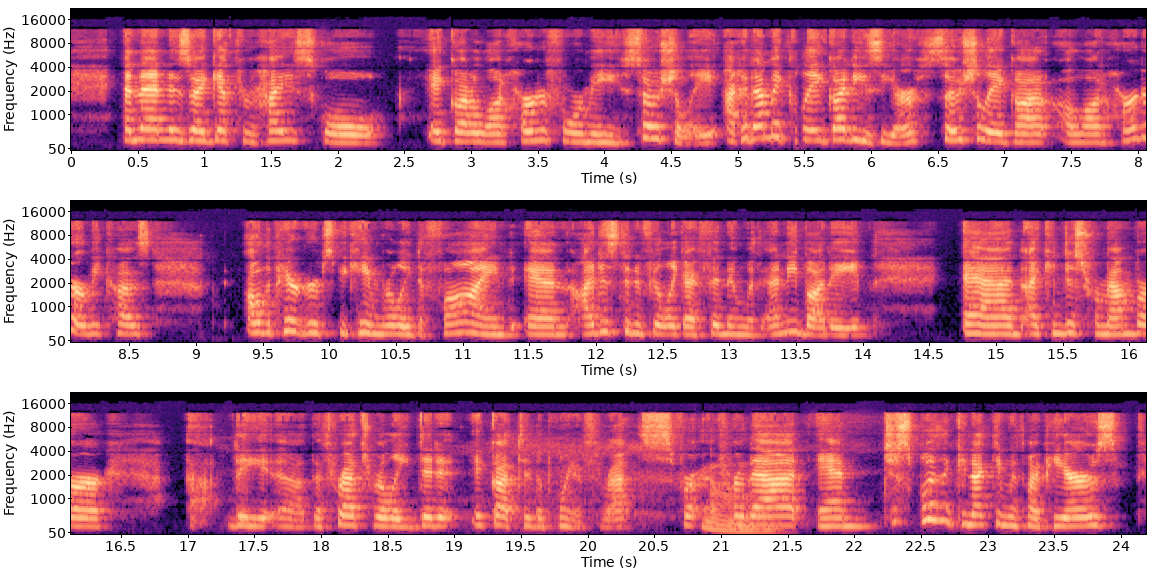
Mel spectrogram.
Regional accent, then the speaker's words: Butler, Pennsylvania, United States; born there; Well, I was born in Butler, Pennsylvania, as you can see in the backdrop behind there.

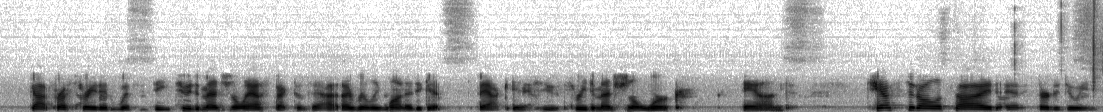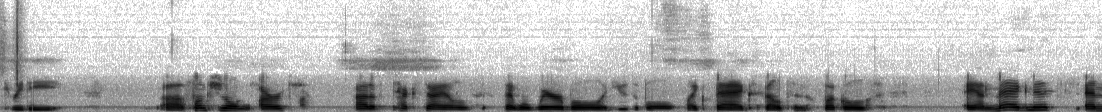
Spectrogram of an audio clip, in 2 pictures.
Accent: Livonia, Michigan, United States; also born or lived in Detroit; Well, I was born in Detroit. And I grew up just outside Detroit in Livonia, Michigan, primarily.

